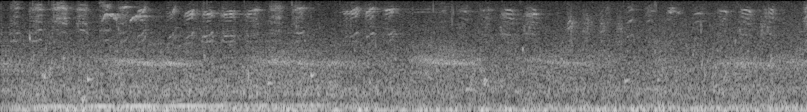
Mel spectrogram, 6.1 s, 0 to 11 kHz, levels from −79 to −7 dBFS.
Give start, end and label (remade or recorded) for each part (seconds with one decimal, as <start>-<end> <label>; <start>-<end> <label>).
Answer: 0.0-6.1 recorded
